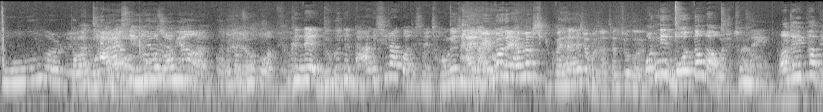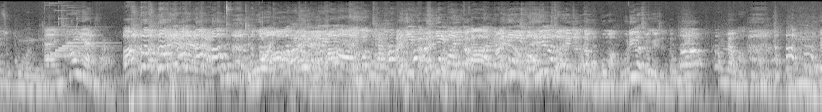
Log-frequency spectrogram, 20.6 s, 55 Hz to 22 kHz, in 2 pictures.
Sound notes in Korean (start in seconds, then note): 11.8 빵 터짐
